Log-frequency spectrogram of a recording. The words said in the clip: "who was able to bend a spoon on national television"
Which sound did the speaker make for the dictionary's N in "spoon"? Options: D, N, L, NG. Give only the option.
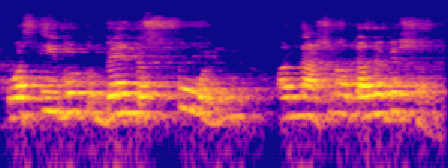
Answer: L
